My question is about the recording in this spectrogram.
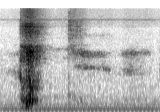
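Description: A man's quick, sharp breath in, a short airy burst between sentences, followed by fainter brief mouth sounds about a second in.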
